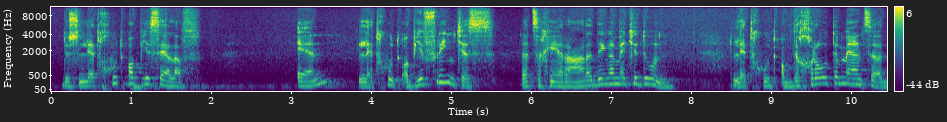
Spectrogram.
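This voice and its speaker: A man presenting on radio, reading a moral children's story slowly and earnestly, speaking straight to the children. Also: medium pitch. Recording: faint hiss on radio recording.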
